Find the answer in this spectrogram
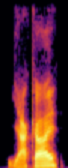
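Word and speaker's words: Xhekaj: In the two fights I've seen this year, because he fought Arbor Wi-Fi from Montreal, I cannot remember how to say his last name. Yakai? – Yeah. – Arbor Jackai.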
